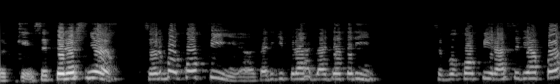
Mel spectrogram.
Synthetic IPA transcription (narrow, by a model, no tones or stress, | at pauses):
okesət̪əɾəsɲə | səɾboʔ̚kopiət̪adikit̪əlahblad͡ʒat̪adi | səbʊʔ̚kopiɾasədiapə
